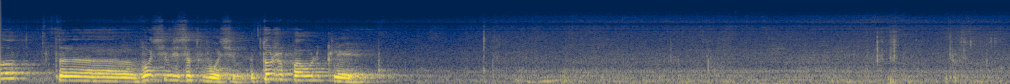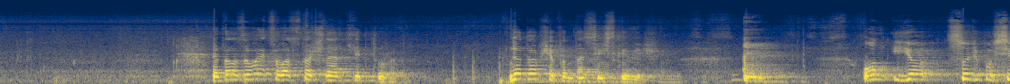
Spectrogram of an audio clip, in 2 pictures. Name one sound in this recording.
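An elderly man speaks expressively into a microphone, heard through a loudspeaker in a hall.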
